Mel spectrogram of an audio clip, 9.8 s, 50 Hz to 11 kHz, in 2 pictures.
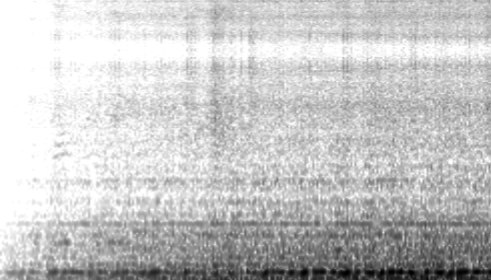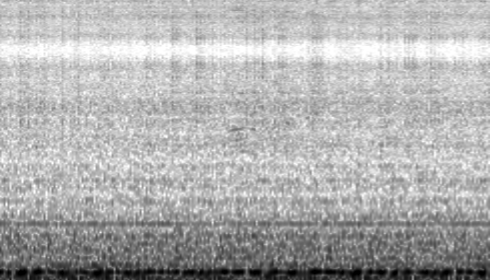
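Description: Peugeot 205 Rallye's four-cylinder engine running steadily, heard from inside the stripped cabin through a helmet camera. The sound fades in over the first few seconds, then holds at an even pitch without revving up or down.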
